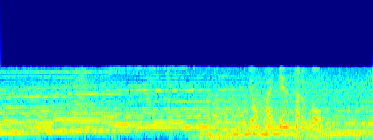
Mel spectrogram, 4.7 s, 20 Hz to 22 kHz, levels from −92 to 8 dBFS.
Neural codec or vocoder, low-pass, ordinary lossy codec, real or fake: none; 3.6 kHz; none; real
